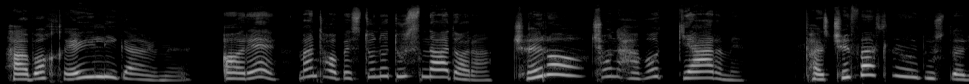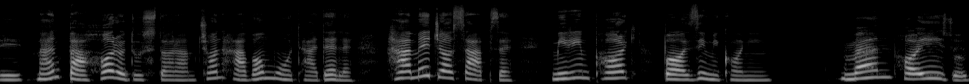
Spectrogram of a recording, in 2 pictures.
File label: Dialogue lesson Farsi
